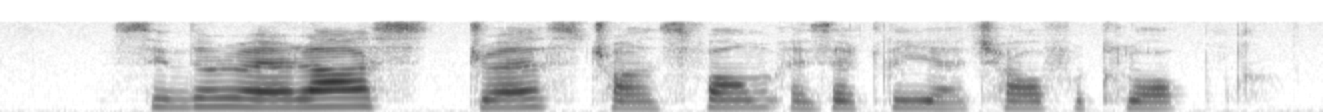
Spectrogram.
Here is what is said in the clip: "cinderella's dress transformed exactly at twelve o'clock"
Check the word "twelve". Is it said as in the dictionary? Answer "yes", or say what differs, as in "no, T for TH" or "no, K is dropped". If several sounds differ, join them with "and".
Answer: no, F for V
